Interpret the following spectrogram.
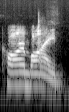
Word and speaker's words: Carmine: it's Carmine. Carmine. Yeah, Carmen's somebody else. I have a lot of friends named Carmen. That's why I'm used to it.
